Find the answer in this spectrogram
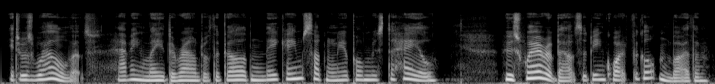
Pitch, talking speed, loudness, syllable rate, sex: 205 Hz, 210 wpm, -18 LUFS, 5.7 syllables/s, female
